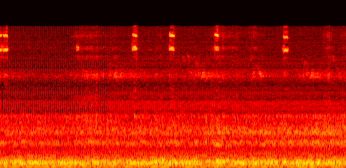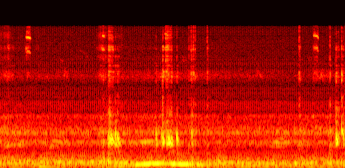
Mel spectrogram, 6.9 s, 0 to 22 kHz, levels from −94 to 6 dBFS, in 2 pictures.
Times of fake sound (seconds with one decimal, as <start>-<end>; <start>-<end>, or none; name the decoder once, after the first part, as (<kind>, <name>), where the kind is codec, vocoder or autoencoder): none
